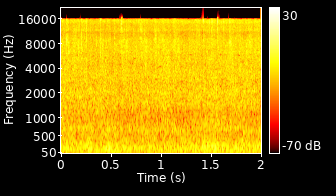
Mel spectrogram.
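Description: Steady rain mixed with tiny hail pellets coming down, an even hiss.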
